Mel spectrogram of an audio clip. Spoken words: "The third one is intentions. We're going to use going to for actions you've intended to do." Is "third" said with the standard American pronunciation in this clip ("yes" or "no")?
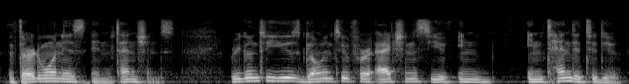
yes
